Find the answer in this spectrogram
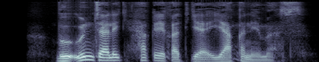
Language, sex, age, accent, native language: Uzbek, male, under 19, Farg'ona, Uzbek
